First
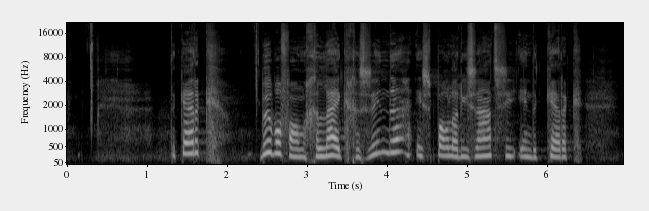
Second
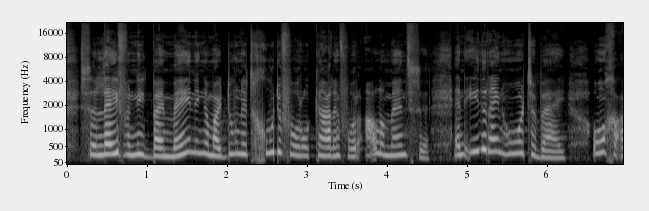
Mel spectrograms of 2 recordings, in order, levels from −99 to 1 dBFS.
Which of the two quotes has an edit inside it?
first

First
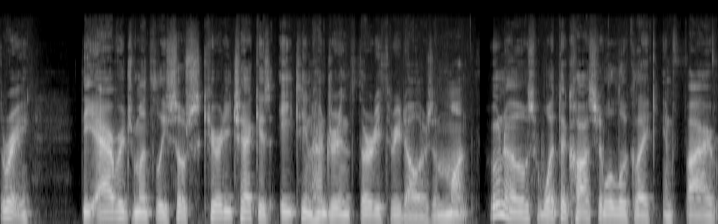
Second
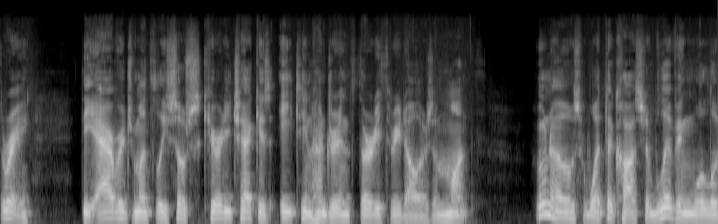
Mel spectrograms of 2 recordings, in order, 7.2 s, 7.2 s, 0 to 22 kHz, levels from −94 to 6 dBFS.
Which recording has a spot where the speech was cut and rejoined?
first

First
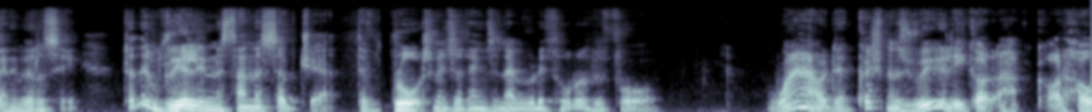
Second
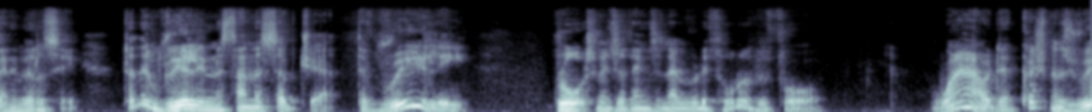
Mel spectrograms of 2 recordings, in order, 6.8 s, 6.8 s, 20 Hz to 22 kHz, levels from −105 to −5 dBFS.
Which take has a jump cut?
first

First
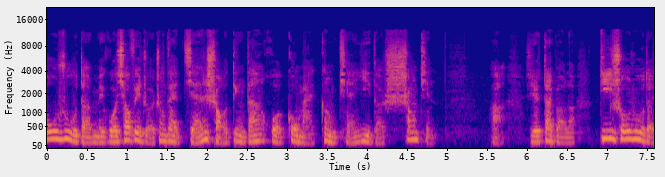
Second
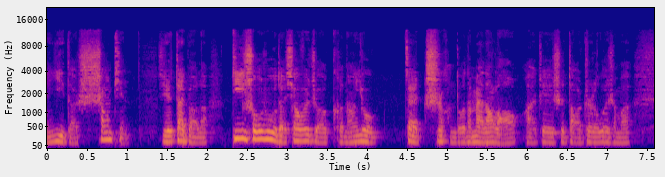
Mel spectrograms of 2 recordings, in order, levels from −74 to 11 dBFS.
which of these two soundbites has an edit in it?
second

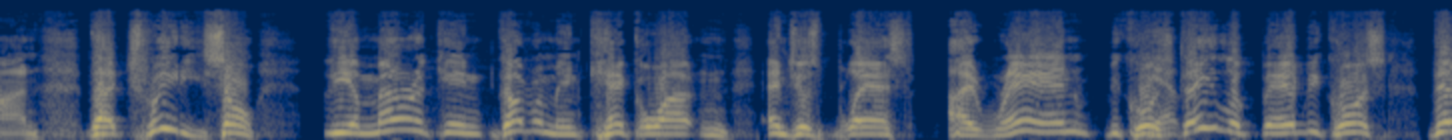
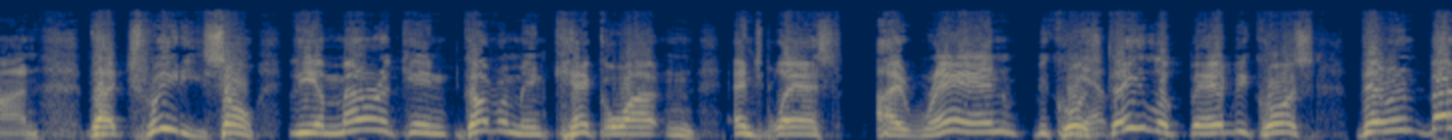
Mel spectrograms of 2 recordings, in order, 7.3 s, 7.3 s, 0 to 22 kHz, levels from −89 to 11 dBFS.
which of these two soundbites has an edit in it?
second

